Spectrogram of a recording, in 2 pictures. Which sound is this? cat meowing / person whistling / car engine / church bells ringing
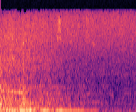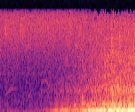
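car engine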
